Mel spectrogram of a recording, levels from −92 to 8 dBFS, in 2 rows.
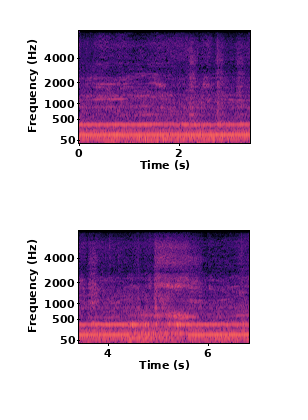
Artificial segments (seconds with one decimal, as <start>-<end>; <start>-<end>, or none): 4.4-5.6

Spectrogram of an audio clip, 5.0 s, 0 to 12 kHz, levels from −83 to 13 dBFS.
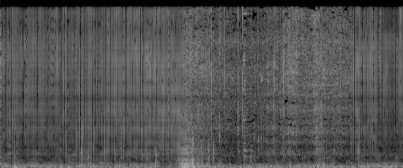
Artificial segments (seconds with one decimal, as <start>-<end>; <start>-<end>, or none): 0.0-2.3; 4.4-5.0

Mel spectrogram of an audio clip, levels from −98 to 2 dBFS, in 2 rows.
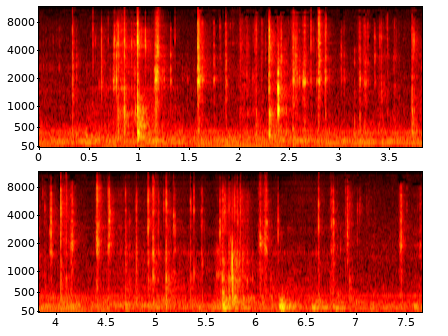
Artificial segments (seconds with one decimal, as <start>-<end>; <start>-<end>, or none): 0.5-1.4; 4.3-6.8

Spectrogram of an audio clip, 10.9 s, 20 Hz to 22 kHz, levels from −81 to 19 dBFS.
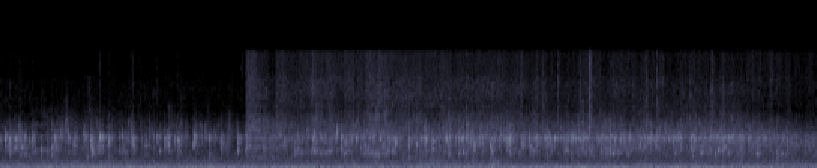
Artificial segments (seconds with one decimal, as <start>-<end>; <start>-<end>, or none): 5.9-6.8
